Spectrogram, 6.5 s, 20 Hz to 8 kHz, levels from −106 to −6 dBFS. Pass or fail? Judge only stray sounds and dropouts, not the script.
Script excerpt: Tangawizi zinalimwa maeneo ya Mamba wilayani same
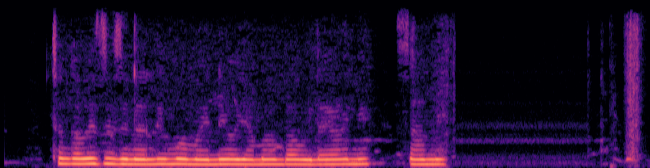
pass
